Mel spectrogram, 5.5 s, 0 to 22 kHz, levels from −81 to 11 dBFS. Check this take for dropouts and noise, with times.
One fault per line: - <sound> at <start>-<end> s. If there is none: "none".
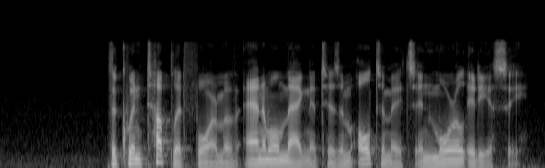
none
